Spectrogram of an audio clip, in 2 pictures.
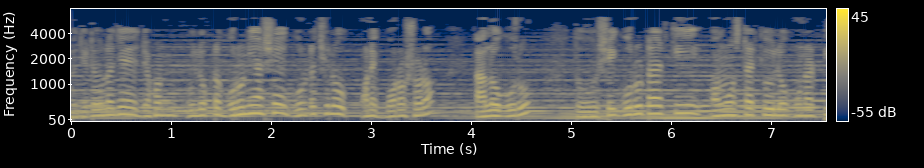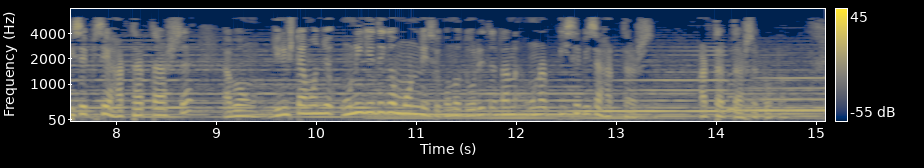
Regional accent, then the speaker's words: Mirpur, Dhaka Division, Bangladesh; মিরপুর থেকে এসেছি।

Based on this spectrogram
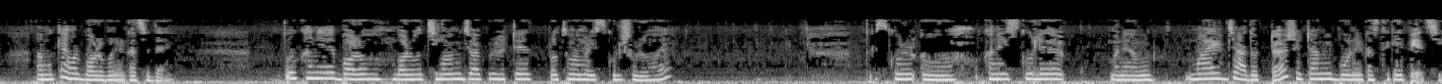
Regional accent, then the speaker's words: Pabna, Rajshahi Division, Bangladesh; আমার জন্ম হয় পাবনাতে, সেখানে জন্মের কিছুদিন পরে মানে 3 বছর পরে আমার আম্মু মারা যায়। তো আমি ফ্যামিলিতে আমার বোনদের কাছে বড় হয়েছি, তো বড় পাবনাতে আমরা থাকতাম।

